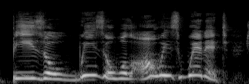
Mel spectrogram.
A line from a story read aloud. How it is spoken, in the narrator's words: she cried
